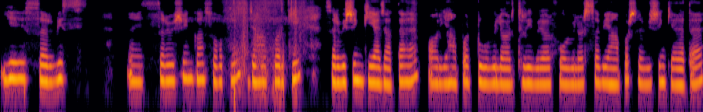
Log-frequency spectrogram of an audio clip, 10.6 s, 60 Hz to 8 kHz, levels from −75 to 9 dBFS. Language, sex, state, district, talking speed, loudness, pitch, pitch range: Hindi, female, Bihar, Darbhanga, 165 wpm, -17 LUFS, 225 Hz, 210-245 Hz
